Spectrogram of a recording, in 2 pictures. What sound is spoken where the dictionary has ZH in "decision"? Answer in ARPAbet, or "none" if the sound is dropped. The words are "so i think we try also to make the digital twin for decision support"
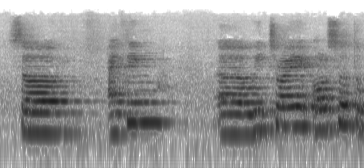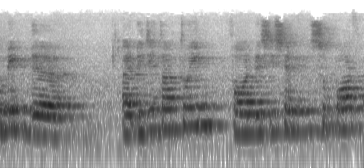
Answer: S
